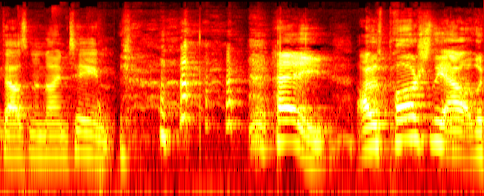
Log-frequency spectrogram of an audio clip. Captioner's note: laughs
